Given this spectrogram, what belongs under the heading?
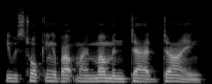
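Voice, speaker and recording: Brief: earnest teenage boy wizard, quiet but insistent, read by the narrator. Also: mid-range voice, steady tone, brisk, natural voice. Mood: determined.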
